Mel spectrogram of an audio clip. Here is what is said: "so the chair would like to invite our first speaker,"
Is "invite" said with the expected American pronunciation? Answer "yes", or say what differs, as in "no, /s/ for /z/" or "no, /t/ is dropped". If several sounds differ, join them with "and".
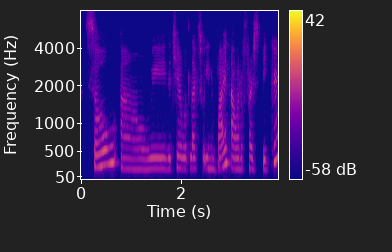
yes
